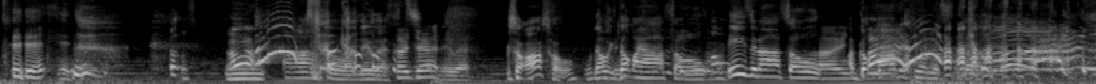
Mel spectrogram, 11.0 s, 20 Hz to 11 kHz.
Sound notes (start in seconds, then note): 0.1 laughing; 2.4 screaming; 8.7 screaming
